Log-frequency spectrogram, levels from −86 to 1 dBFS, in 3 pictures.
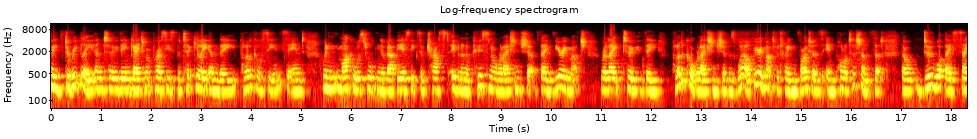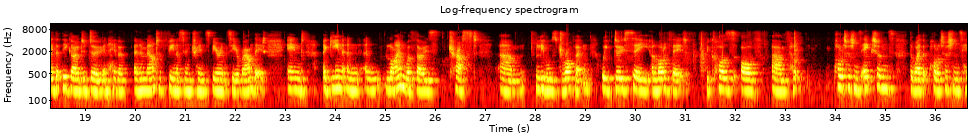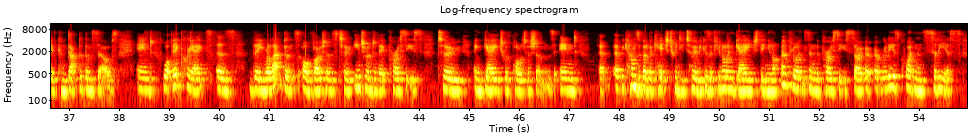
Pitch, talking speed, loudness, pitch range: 185 Hz, 155 wpm, -15 LUFS, 180-195 Hz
